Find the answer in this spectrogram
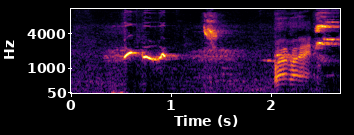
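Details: African grey parrot kept as a pet, enjoying the weather, gives short whistled and squeaky calls: a wavering whistle, a brief high squeak, then a louder harsh burst and a final high note.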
